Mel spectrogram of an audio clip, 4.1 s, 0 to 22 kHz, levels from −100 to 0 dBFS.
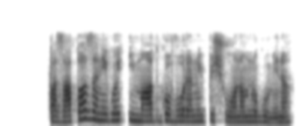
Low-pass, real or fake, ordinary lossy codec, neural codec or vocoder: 7.2 kHz; real; Opus, 64 kbps; none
